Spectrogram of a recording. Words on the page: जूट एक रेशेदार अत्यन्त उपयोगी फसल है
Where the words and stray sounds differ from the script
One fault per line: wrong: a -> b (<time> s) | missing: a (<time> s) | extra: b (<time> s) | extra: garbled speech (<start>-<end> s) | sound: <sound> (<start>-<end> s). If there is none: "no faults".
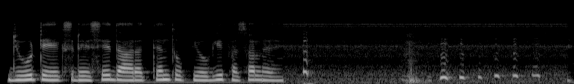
sound: laugh (3.0-3.2 s)
sound: laugh (4.0-5.6 s)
